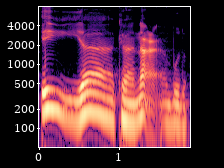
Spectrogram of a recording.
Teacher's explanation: Iya, ya-nya harus ditekan. Karena kalau ya-nya tidak ditekan artinya nanti berbeda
